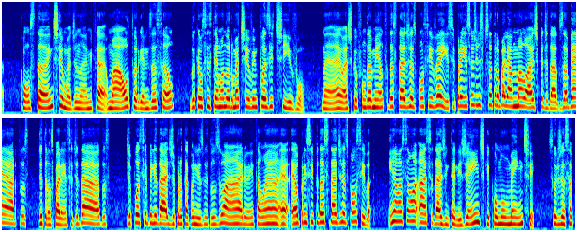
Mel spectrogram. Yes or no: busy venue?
yes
